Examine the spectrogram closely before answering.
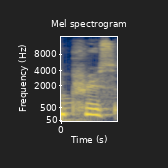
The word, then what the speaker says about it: plus: Dans ce cas-là, je prononce aussi le S quand le mot plus est un nom.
